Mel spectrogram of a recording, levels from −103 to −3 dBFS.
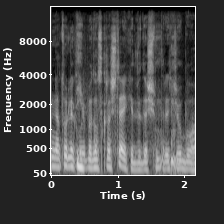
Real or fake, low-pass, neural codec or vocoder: real; 14.4 kHz; none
